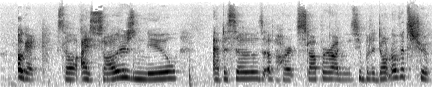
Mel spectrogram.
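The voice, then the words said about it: Scratchy, sore-throat voice. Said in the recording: “my throat has been really scratchy. I've been a little bit sick ... it's just a little sore throat ... That's why my voice sounds different.”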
